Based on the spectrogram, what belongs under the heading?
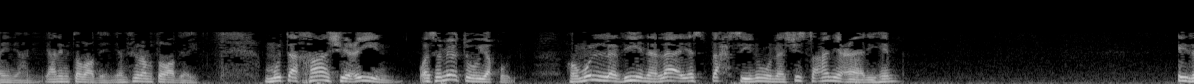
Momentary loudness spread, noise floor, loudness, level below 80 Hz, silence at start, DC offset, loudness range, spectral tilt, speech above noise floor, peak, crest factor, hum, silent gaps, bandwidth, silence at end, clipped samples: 13 LU; -48 dBFS; -22 LUFS; -46 dBFS; 0 s; under 0.1%; 6 LU; -12 dB/octave; 27 dB; -6 dBFS; 16 dB; none; none; 4.8 kHz; 0 s; under 0.1%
